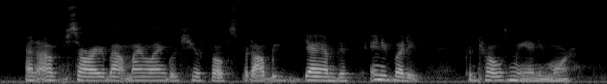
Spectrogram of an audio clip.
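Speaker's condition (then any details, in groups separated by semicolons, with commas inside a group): Cerebral palsy; walks flat-footed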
